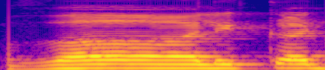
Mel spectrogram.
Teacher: ذال نرمی والا حرف ہے، کھڑی زبر ہے، 1 الف کی مقدار کھینچ کر پڑھا جائے گا. الف سے پہلے زبر ہے، الف مدہ بن رہی ہے، بڑی مد بھی ہے، مد متصل 6 الف کی مقدار تک کھینچ کر پڑھا جائے گا.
